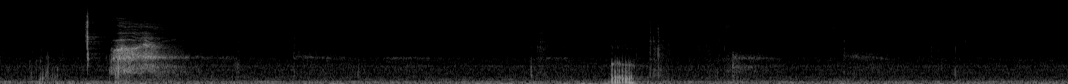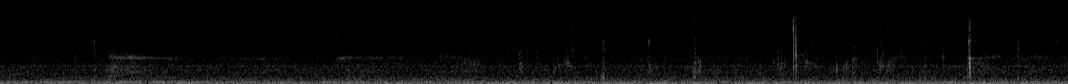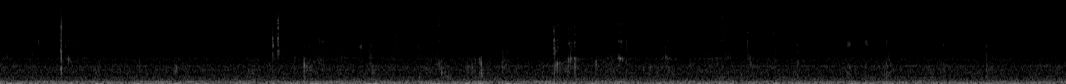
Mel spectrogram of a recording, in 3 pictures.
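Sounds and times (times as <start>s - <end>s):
steady low hum: 0.0s - 32.0s
wet mouth clicks and smacks: 0.8s - 1.1s
biting and chewing: 15.0s - 31.8s.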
